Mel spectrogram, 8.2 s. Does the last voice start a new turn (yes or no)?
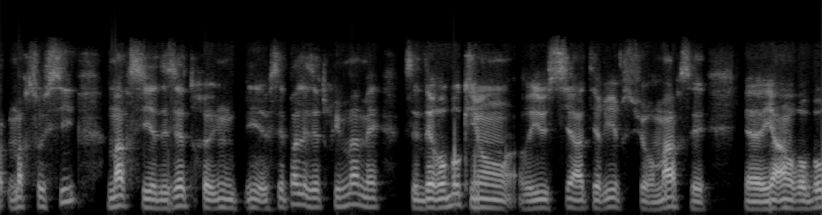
no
